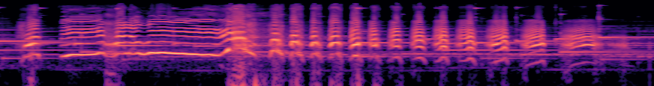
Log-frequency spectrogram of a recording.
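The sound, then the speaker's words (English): A high, shrill witch-like Halloween shriek from a woman's voice, starting with a sustained wavering note and breaking into rapid cackling bursts, loud with no other sounds. “So I'm just going to give my best witchy happy Halloween shriek that I yes.”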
